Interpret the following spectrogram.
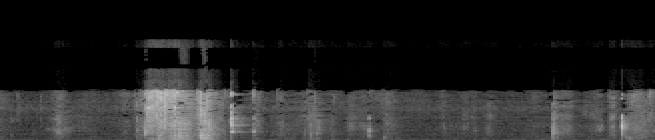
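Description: Antler and bone flintknapping tools being handled and shifted over a leather pad: a brief scraping rustle about one and a half seconds in, then a few light clicks and knocks.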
